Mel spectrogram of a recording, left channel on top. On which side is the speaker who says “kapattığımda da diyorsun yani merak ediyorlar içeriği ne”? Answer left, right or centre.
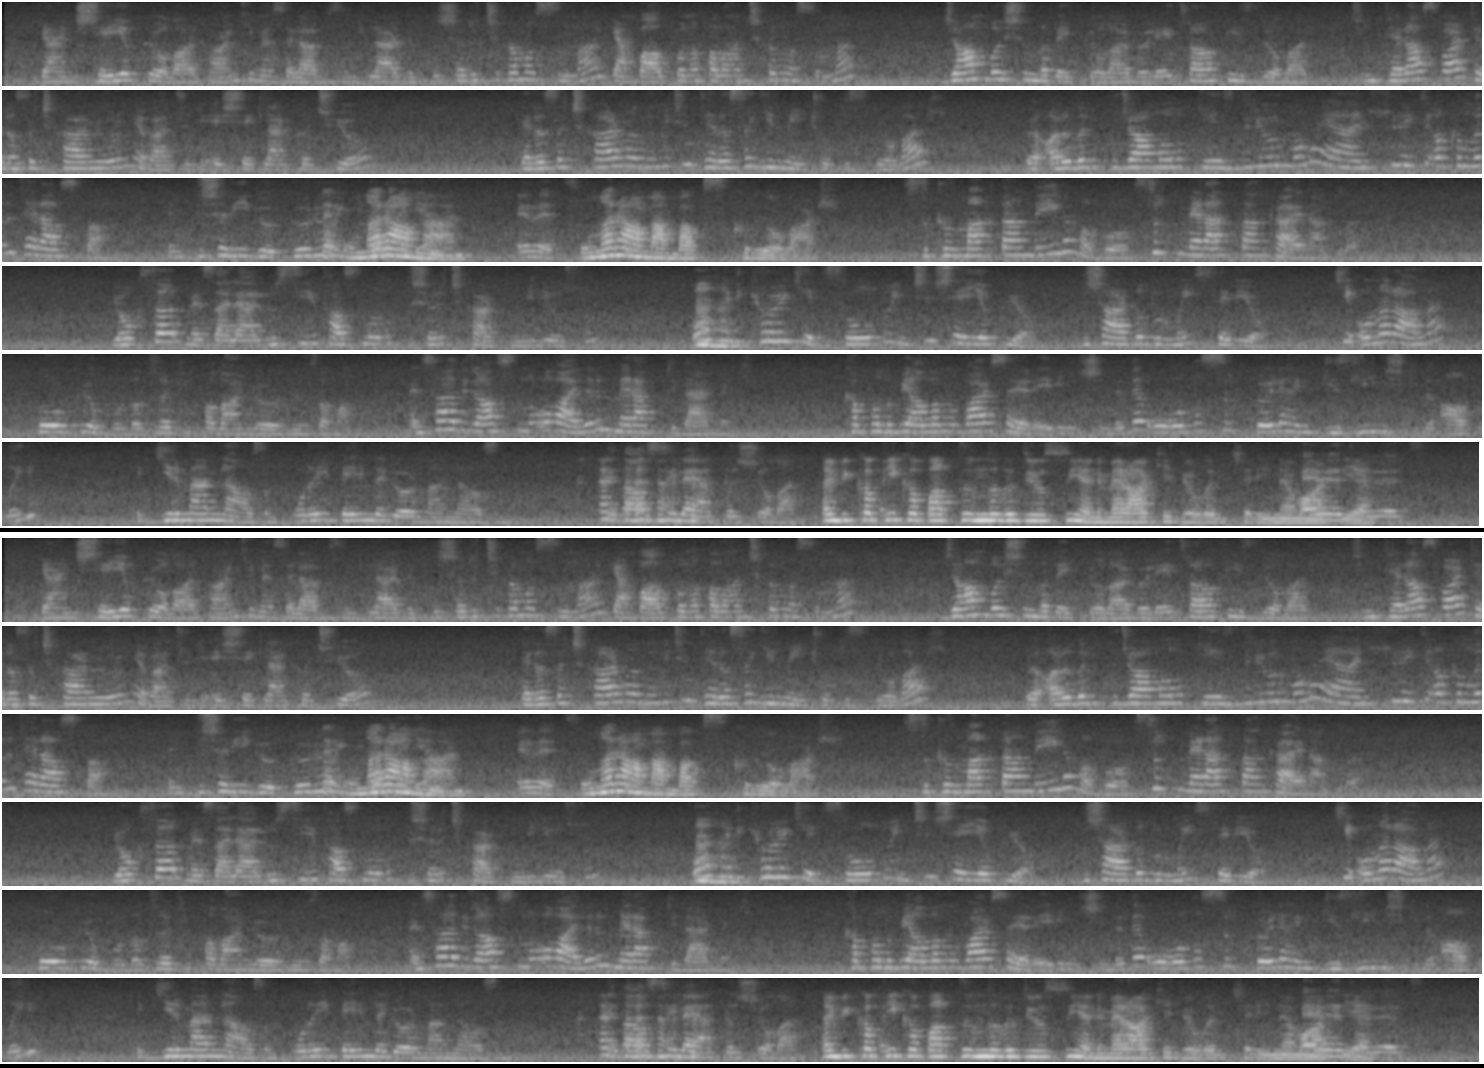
Left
